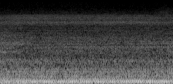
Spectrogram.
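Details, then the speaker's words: Condenser of a 2-stage central AC at a rental property, restarting right away on first stage, drawing about 15 amps total; deep even low drone, steady hum, no rattles or surging; normal running. "So I'm going to go back out again and try it again. So it came back on right away."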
